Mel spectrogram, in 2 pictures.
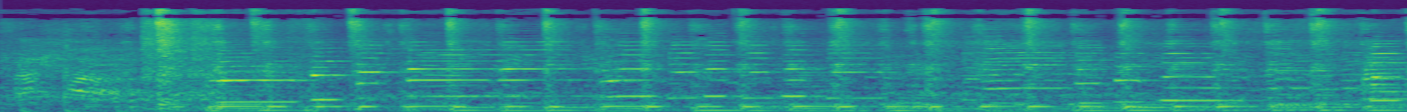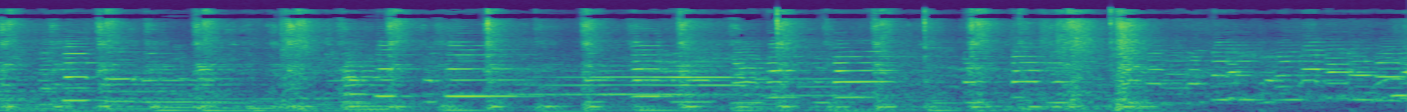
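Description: Small jazz band playing: strummed acoustic guitar and upright bass keep a steady pulse with drums, while clarinet and trumpet carry the melody. The full band comes in about a second in and thins out to a quieter passage near the end.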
